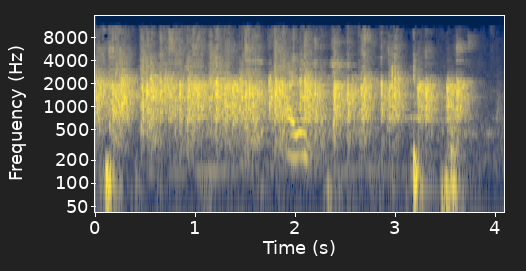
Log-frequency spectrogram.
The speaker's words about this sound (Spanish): Un aplauso fuerte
